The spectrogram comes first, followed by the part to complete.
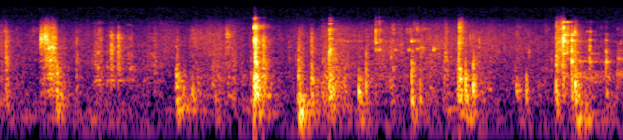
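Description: Scattered light knocks and clicks of restaurant and bar activity, a dozen or so irregular taps over a faint room background.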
